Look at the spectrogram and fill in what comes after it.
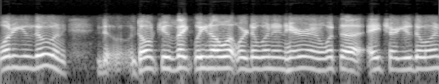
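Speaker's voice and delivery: half-strength, mildly yelled scolding. Retelling how the bookstore lady reacted: imitating someone yelling. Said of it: "she screamed and yelled at me at the top of her lungs".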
